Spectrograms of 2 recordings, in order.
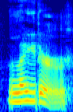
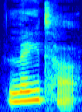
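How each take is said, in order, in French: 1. Le R final est un R américain retroussé. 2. Le R final n'est pas prononcé du tout. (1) "Les Américains vont rouler le R" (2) "les Britanniques vont pas du tout le prononcer"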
